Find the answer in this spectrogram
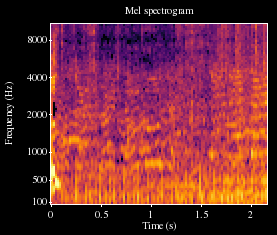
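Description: Children's voices and background chatter, with a brief high rising shout right at the start, over a low steady rumble.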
